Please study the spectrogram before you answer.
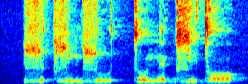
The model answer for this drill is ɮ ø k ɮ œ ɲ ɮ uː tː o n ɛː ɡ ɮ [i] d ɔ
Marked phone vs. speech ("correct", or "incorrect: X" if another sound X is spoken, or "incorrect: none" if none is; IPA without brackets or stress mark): correct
